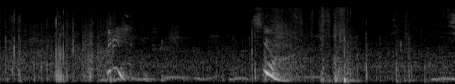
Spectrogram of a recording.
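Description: A small dog whines and yelps in short high cries.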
